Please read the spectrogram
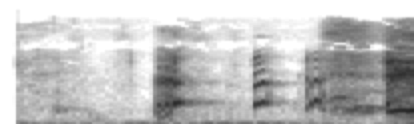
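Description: A woman laughing in short, high-pitched bursts: three quick gasping laughs, then a longer run of laughter near the end.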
